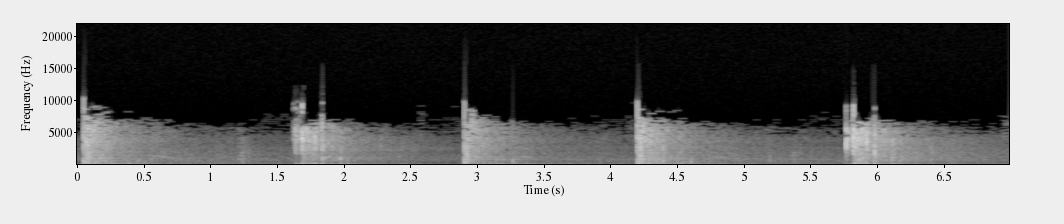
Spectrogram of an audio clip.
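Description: Aerial fireworks going off: five sharp bangs about a second and a half apart, each fading away over about a second.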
